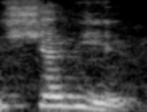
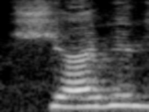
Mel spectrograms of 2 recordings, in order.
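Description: First: Щавель stressed on «вель»; щавель with a strong Е. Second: Щавель stressed on «ща»; Щавель with a strong А, weak ending. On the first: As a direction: hit the last syllable of щавель. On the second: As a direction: hit the first syllable of Щавель. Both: Shown as a demonstration. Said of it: "А или Е".

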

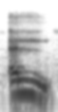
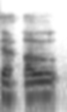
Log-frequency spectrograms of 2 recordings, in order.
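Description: First: ال said thin and light; light hamza and lam. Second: ال said thick and dark; heavy mispronunciation. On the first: Teacher contrasts right with wrong, light thin ال. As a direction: keep both sounds of ال light. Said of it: "الهمزة واللام ترقيق". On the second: Teacher shows what it is not, heavy dark ال. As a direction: darken ال into a heavy "ol". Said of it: "ليس ال". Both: Shown as a demonstration.

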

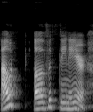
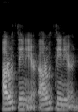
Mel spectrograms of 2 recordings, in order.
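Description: First: Out of thin air read slowly, each word separate. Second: Out of thin air run together quickly as aro-thin-air; fast, linked together. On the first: Teacher to students, slow word-by-word reading. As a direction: spell out out of thin air one word at a time. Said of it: "이거를 빨리 한꺼번에 읽으시면". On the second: Teacher showing students the quick linked reading. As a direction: blur out of thin air into one quick phrase. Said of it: "빨리 한꺼번에 읽으시면". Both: Shown as a demonstration.

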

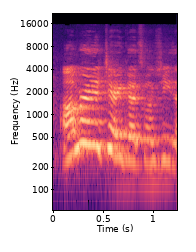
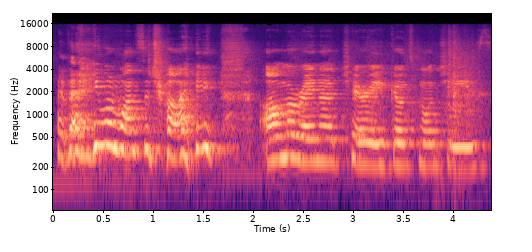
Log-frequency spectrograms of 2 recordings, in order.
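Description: First: Fast and a bit louder, sure now; quick correction. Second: Slow, halting, tripping over words; fumbling slowly. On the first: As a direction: rattle off the name cleanly. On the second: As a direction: stumble through the name with a laugh. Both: Real, not acted. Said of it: "Wait, I'm sorry, my brain's spacing".

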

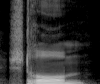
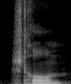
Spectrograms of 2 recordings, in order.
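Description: First: Louder, sudden realization; shocked exclamation. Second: Said in the usual way. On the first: Acted. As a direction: blurt "Strom!" as it dawns on him.

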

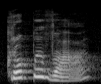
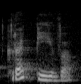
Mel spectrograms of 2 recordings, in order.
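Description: First: Кропива drawn out loud on final -ВА; Ukrainian end stress. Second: Крапіва stressed on -ПІ-; Russian middle stress. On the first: Teacher gives Ukrainian form, кропива stressed on the ending. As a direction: stretch the last syllable of кропива. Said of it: "українське". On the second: Teacher gives Russian form, крапіва stressed in the middle. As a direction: hit the middle syllable of крапіва. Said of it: "російське". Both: Shown as a demonstration.

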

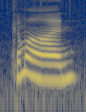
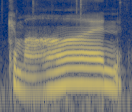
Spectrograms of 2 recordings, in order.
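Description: First: Coaxing. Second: Pleading. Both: Acted. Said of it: "Come on, spill it".

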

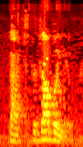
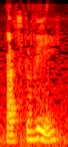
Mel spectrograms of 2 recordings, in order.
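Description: First: W with rounded lips and no teeth; teacher contrasting W with V; W demo. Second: V with the top teeth on the lip; teacher contrasting V with W; V demo. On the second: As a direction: buzz the V in that's the V. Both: Shown as a demonstration. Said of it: "big difference in English between the letters V".

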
